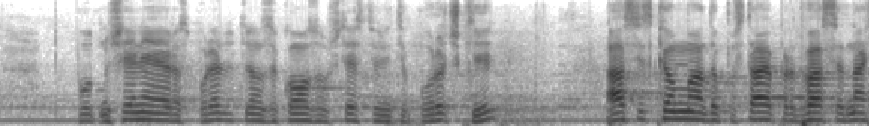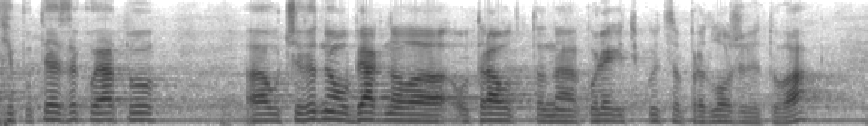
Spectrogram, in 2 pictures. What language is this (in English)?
Bulgarian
